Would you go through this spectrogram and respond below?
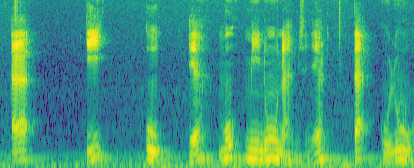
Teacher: Yang pertama sifatnya adalah syiddah. Ya, syiddah yakni tertahannya aliran suara. Artinya saat sukun, huruf hamzah itu tidak boleh mengalir suaranya.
